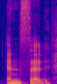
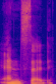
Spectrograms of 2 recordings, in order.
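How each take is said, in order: The two takes are said the same way.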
